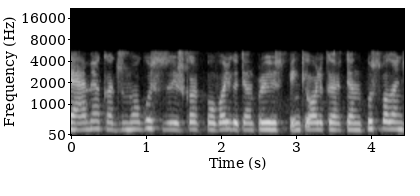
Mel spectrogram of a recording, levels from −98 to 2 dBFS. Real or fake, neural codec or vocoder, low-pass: fake; vocoder, 22.05 kHz, 80 mel bands, Vocos; 5.4 kHz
